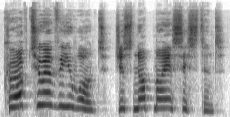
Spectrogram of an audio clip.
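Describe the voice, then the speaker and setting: In a fan fiction reading, a man voices a cool, sensible woman scientist who speaks in a measured, dryly chiding way. He pushes his voice up to an extremely high pitch with lively intonation.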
